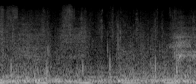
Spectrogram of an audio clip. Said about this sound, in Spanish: nos da la espalda y sale disparado corriendo hacia el taller.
